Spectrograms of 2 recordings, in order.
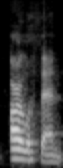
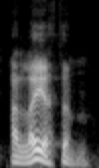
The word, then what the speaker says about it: Arlathan: Let me put it this way: she didn't pronounce it the way I said it, and she didn't pronounce it the way you said it. Aleatham.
